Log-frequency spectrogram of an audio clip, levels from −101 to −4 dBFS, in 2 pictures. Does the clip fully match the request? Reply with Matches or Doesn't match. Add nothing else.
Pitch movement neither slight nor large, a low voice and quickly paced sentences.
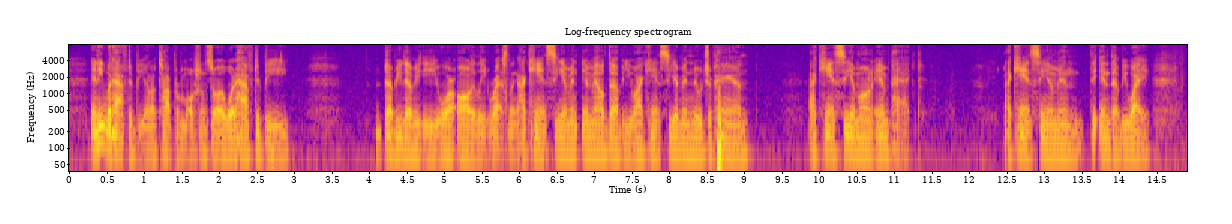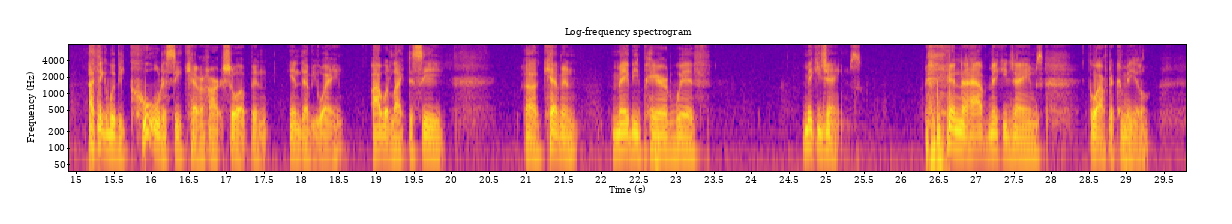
Doesn't match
